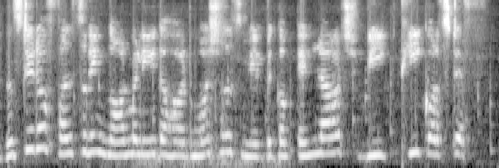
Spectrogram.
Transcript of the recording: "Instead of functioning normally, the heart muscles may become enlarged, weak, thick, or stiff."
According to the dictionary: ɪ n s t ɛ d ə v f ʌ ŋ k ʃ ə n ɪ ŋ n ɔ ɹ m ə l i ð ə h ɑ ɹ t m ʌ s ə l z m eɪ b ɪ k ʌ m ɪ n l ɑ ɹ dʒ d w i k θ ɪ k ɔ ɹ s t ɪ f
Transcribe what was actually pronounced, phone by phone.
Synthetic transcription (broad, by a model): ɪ n s t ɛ d ə v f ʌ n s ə l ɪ ŋ n ɔ ɹ m ə l i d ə h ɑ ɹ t m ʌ ʃ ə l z m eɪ b ɪ k ʌ m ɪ n l ɑ ɹ dʒ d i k t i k ɔ ɹ s t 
